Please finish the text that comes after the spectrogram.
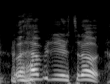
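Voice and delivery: repeating the question mid-laugh. Real, not acted. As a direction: laugh through the whole question.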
